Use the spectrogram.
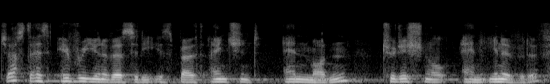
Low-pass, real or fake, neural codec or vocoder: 7.2 kHz; real; none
